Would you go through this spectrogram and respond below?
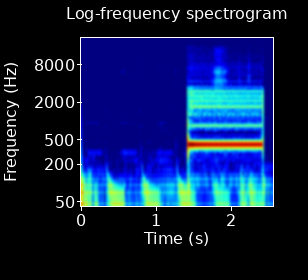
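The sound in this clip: A telephone call is dialed: after soft low thumps, one loud, steady electronic tone sounds for about a second and then cuts off.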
